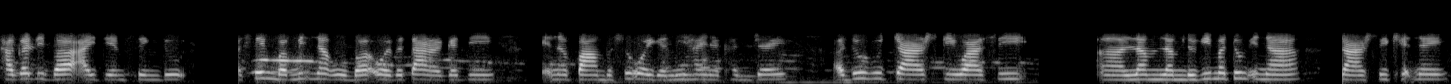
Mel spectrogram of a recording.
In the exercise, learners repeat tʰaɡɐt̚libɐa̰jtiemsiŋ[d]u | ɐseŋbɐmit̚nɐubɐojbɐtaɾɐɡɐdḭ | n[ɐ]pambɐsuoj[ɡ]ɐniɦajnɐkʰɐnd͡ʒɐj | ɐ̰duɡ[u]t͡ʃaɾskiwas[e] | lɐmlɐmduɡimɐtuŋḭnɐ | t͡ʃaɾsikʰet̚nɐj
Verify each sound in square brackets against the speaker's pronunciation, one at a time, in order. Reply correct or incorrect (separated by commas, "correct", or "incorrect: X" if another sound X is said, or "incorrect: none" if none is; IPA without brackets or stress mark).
correct, correct, correct, correct, incorrect: i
